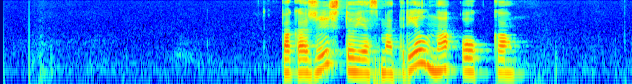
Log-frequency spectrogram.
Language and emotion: Russian, neutral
